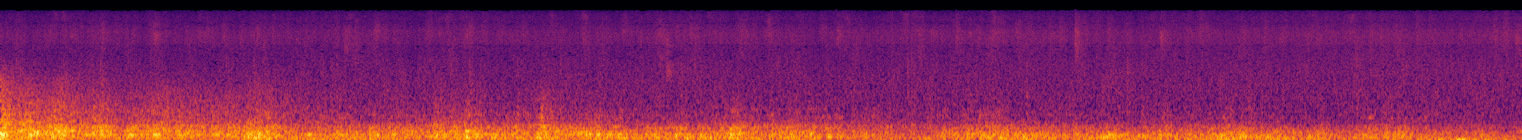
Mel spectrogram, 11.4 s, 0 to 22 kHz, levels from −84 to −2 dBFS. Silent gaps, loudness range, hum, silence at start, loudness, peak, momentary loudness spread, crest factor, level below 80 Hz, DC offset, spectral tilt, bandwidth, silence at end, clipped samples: none; 5 LU; none; 0 s; -21 LUFS; 0 dBFS; 9 LU; 20 dB; -26 dBFS; under 0.1%; -6.5 dB/octave; 16 kHz; 0 s; under 0.1%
